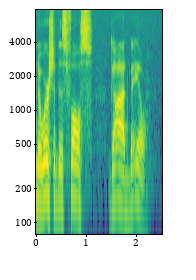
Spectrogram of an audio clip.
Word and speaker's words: Baal: No longer Yahweh, but this god Baal, pronounced Baal. But we're going to say Baal for today to work through it a little easier.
